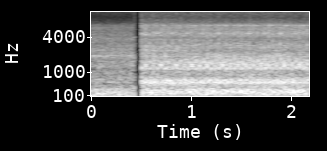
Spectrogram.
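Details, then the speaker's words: VW 2.0 TDI after timing belt DIY, warm with heat circulating and no leaks: smooth even diesel idle with steady clatter, no knocks, squeals or whines; engine sounds good; normal idle. "engine sounds good i think we're good to go test drive next"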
